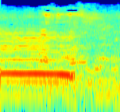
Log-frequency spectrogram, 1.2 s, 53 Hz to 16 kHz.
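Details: Bull calf moo recorded at Aftabganj livestock market, Dinajpur, among Friesian and crossbred calves on 10 December: a loud, steady, even-pitched bellow held for under a second before cutting off, with faint background hubbub.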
